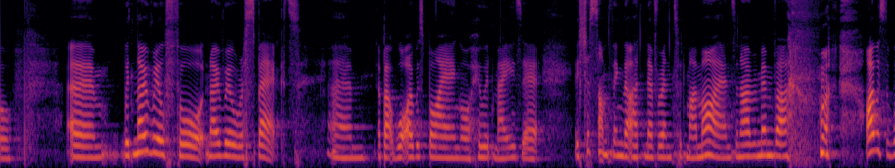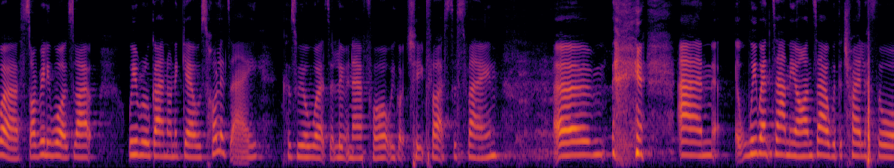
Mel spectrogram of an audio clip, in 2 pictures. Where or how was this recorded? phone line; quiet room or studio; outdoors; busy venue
busy venue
